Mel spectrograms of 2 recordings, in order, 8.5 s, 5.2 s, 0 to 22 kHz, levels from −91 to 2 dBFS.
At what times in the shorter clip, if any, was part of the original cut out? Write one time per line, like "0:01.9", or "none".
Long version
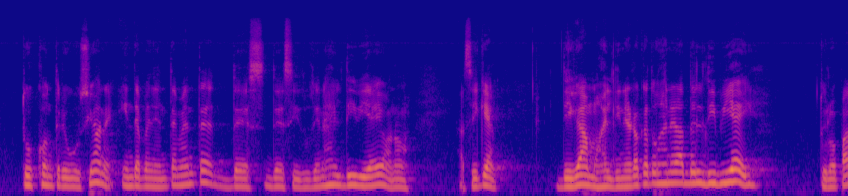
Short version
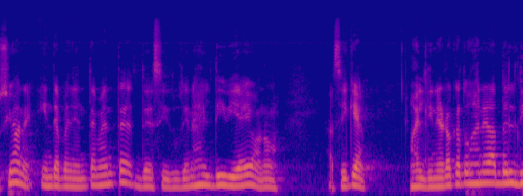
0:01.3
0:04.1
